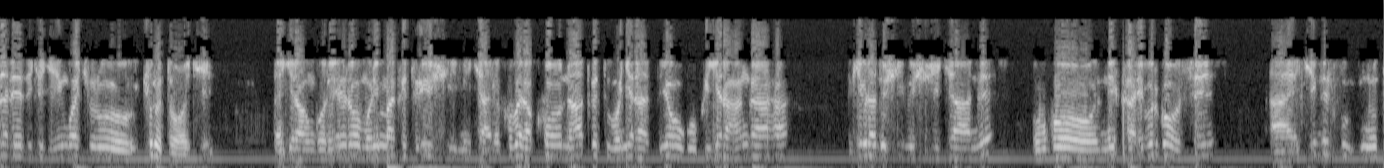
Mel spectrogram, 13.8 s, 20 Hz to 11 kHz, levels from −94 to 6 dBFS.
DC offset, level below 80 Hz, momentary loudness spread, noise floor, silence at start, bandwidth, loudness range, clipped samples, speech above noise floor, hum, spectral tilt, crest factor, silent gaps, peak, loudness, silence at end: under 0.1%; -56 dBFS; 6 LU; -53 dBFS; 0 s; 8 kHz; 1 LU; under 0.1%; 34 dB; none; -1.5 dB/octave; 14 dB; none; -6 dBFS; -16 LUFS; 0.05 s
